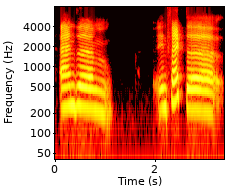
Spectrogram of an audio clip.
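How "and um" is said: ordinary talk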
